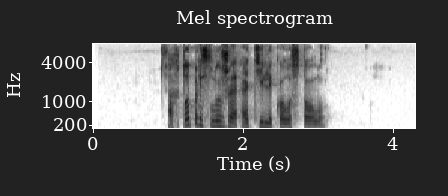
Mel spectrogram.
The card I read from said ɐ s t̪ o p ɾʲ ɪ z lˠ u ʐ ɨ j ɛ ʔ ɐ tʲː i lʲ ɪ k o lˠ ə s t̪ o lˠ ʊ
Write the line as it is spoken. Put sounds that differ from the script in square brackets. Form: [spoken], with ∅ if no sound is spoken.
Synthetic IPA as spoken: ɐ [x] t̪ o p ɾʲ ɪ [s] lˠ u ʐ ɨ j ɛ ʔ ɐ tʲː i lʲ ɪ k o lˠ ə s t̪ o lˠ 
